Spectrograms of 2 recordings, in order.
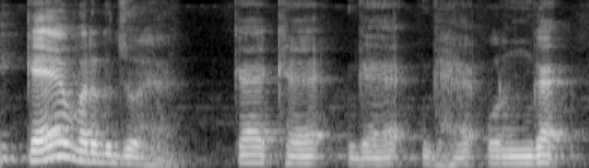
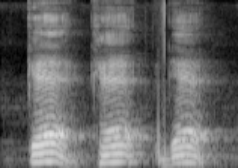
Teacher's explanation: ये कै ख जो कै वर्ग है वो कंठ्य है। संस्कृत में इन्हें कंठ्य माना जाता है और इसलिए माना जाता है क्योंकि इनका उच्चारण स्थान कंठ है।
